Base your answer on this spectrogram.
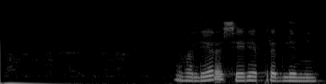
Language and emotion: Russian, neutral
